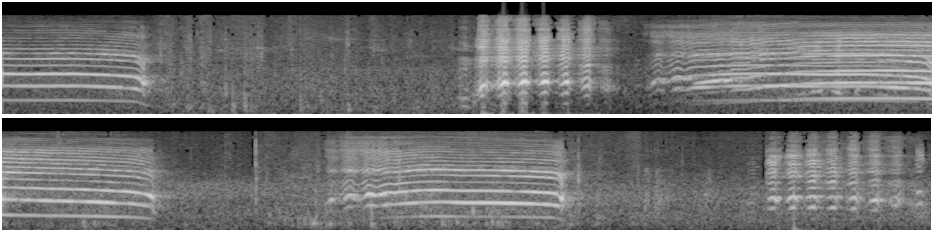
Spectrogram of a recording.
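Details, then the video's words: Cameroon goats give loud, long bleats that waver and slide downward, three drawn-out cries in all. Between them come quick stuttering bursts of pulsed bleating. "Kozy kamerunské"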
